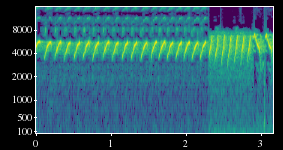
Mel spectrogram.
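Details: Pleci (Oriental white-eye) tembakan-style training song: quick, high, down-slurred notes repeated evenly, then a switch to a faster, slightly higher buzzy trill near the end.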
